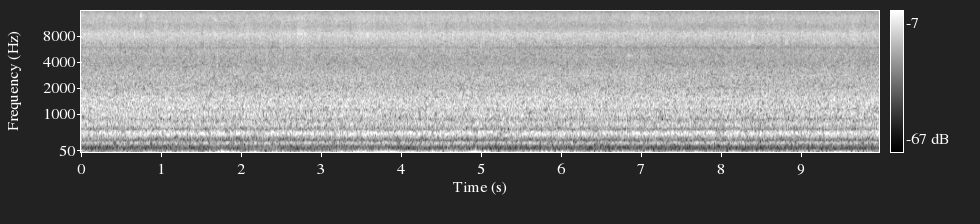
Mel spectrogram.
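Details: Continuous low buzzing of a mass of honey bees around hives as the beekeeper harvests honey. The drone stays even and unbroken throughout, thick and layered, with only slight swells in loudness.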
